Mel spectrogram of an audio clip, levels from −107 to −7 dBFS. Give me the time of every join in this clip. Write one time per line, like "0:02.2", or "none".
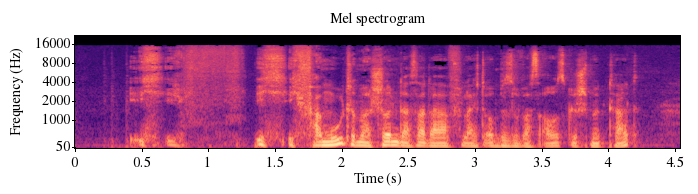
none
